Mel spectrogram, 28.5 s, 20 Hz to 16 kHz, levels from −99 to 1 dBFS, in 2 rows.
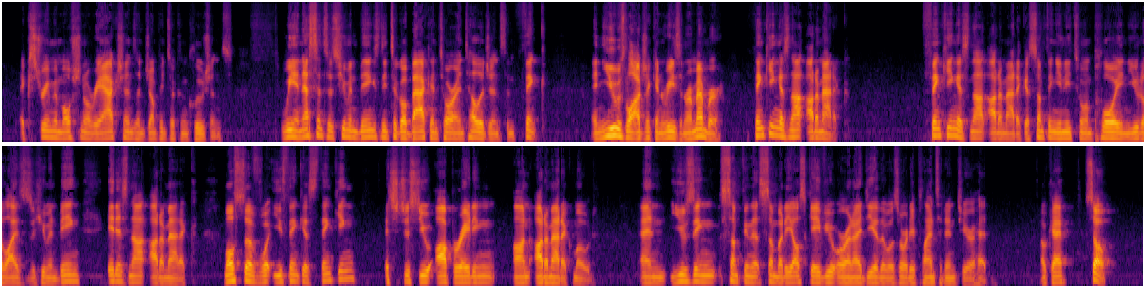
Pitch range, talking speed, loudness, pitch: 100-120 Hz, 180 wpm, -26 LUFS, 110 Hz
